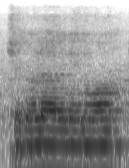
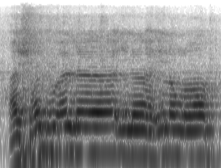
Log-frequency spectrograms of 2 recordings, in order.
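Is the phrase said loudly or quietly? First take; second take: quietly; loudly. First: The phrase is said in a soft, low voice. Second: The phrase is said in a loud, full voice. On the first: Only the caller and those nearby hear it. "pelan dulu" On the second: It is called out for everyone to hear. "baru keras"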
